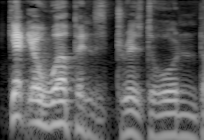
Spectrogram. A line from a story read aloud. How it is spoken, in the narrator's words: Belwer growled again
